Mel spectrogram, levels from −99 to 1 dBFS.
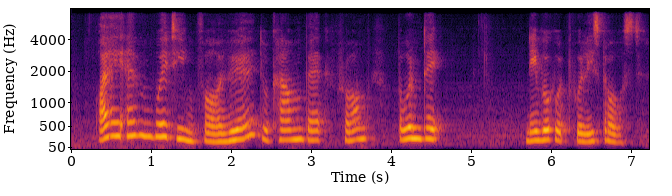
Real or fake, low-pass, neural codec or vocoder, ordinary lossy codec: fake; 7.2 kHz; codec, 16 kHz in and 24 kHz out, 0.6 kbps, FocalCodec, streaming, 2048 codes; none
